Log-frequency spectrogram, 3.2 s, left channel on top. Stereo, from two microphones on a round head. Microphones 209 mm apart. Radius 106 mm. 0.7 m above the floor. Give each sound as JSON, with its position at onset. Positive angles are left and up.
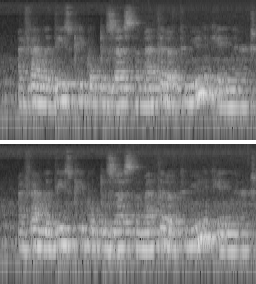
{"t": 0.2, "sound": "a woman speaking", "side_deg": 35, "distance_m": 1.7}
